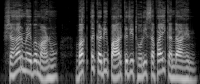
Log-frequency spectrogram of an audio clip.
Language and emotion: Sindhi, neutral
